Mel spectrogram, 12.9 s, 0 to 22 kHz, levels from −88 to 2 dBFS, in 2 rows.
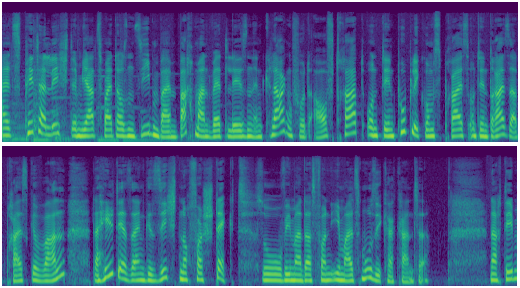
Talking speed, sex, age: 165 wpm, female, 40-59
